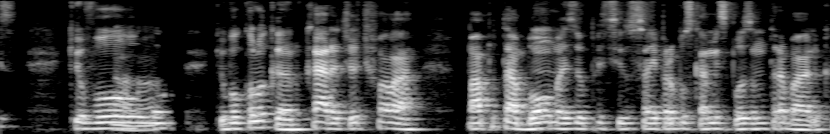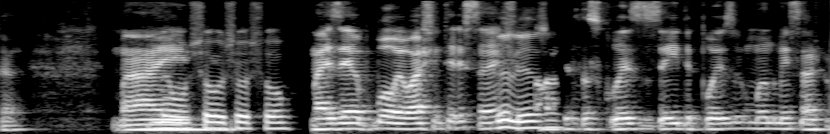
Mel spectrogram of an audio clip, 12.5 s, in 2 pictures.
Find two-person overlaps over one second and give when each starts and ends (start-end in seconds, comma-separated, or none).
none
